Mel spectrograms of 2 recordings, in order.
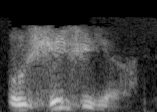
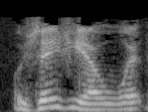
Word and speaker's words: Ogygia: Well, in our next piece, we're going to be talking about overcoming a woman, and that is Odysseus on, and is it pronounced Ogygia? – I believe the Greek is Ogygia. – Ogygia, this is where Calypso kept Odysseus for 7 years and wouldn't let him go.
